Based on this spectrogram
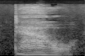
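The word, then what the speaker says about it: Tao: the Dow Made Easy ta AO pronounced da the Dow made easy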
